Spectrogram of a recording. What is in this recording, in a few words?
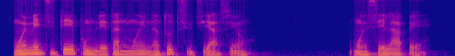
Creole Male; I Am Peace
